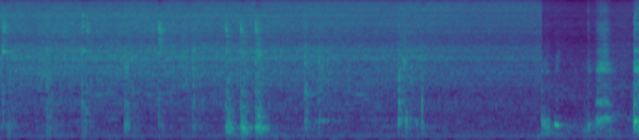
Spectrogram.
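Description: Food stirred in a cooking pot over the heat, a soft sizzle under repeated scraping strokes of a spoon against the pot, with a few louder clatters near the end.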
